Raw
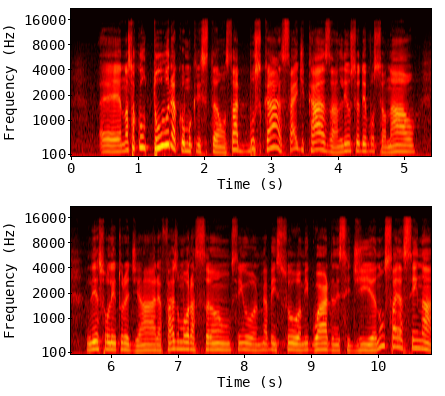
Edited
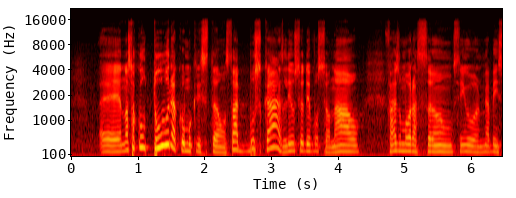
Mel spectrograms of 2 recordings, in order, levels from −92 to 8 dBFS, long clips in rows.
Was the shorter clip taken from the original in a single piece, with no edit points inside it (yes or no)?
no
